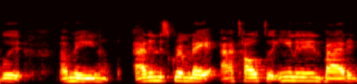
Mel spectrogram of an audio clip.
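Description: A woman with a fairly low voice talks at a very fast pace, her pitch varying in an ordinary way over a quiet background. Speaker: vlogger. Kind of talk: casual storytime vlog chat. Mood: animated, laughing, indignant. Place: home room. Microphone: studio mic.

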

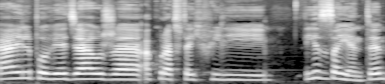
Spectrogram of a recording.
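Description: Here a woman has an ordinary speaking voice. Her pitch is fairly high, with ordinary pitch variation. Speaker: podcast host, true crime narrator. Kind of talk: true-crime narration, scripted-style storytelling. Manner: even, measured, matter-of-fact; informal, conversational asides.

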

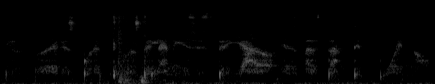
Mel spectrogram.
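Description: Against loud background noise, the speaker whispers in a soft-spoken way at a fairly slow pace. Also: woman. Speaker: ASMR creator. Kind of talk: soft ASMR show-and-tell. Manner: soft ASMR whisper, close to the mic. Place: home room.

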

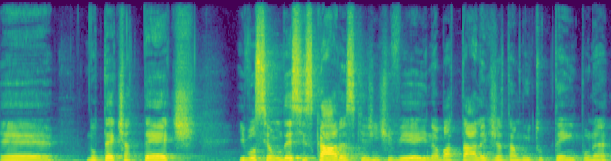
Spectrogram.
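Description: A Brazilian accent with lively intonation. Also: man, medium pitch for a man, moderate pace. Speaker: podcast host, real estate. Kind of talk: casual podcast interview. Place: studio. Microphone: studio mic.

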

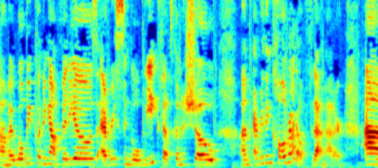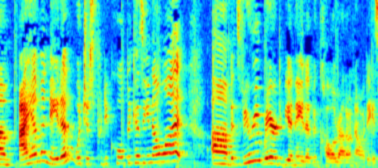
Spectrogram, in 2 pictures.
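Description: Faint music plays in the background. A woman talks at a very fast pace in a high pitch. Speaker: real estate agent vlogger. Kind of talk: casual vlog chat. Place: home room. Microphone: phone near.

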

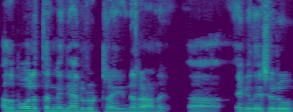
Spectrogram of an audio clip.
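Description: A man speaks with a Kannada accent and a dark, mellow tone. His pitch varies in an ordinary way, and the sound is dry and close with no echo. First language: Kannada (speaking Malayalam). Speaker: trainer and YouTuber. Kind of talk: vlog monologue. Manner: halting.

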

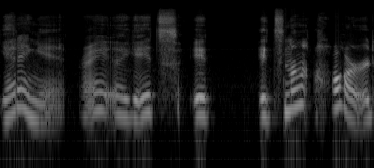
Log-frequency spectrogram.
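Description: The voice is bright and sharp, at a moderate pace with ordinary pitch variation. The sound is dry with no echo, and the background is quiet. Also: woman. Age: 20s. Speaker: fitness trainer and baker, entrepreneur; fitness trainer. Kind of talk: casual interview chat; interview answer. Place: studio. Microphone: studio mic.

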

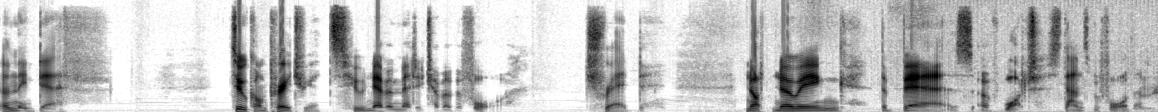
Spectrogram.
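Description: Pacing himself fairly slowly, a man leaves long, frequent pauses. His pitch is medium. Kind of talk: dramatic fantasy narration. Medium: game stream. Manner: ominous, grandiose.

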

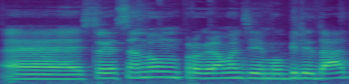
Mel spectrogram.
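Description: A woman talks at a moderate pace in a medium pitch with ordinary pitch variation. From Brazil, Itaboraí, Rio de Janeiro state; Rio de Janeiro state, Brazil. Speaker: exchange student. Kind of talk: interview. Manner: halting, code-switching Portuguese and Spanish. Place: home room.

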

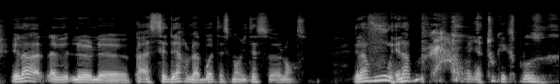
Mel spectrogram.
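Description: A man's animated, very fast speech with ordinary pitch variation and long, frequent pauses over a quiet background. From rural France. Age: 20s. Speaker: automotive YouTuber. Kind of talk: casual chat. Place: studio. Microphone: studio mic.

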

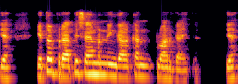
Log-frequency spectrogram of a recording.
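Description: Over a quiet background, a man talks at a moderate pace. His voice is fairly high-pitched with ordinary pitch variation. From Indonesia, Surakarta (Central Java); Central Java, Indonesia. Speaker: professor and remote sensing researcher; professor. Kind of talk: interview. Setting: video call. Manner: halting, many fillers. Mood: warm, smiling, relaxed. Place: home room. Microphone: webcam.

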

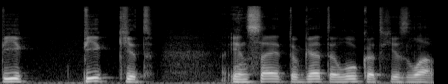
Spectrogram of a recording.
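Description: A man with a Russian accent speaks at a medium pitch in a dark, mellow tone, his intonation flat and monotone against a quiet background. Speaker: reader of a fairy tale. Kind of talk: storybook reading. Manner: relaxed. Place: home room. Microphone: camera far.

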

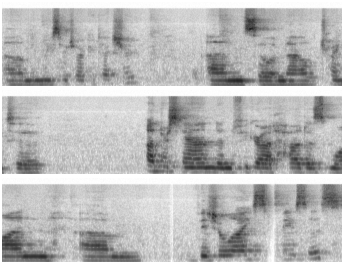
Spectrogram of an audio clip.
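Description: An ordinary speaking voice at a fairly slow pace with fairly even intonation, over light background noise. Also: woman. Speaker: photojournalist. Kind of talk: panel discussion. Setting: livestream. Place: studio.

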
